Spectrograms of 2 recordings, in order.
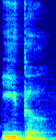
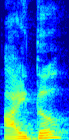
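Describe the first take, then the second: First: It is said with an American pronunciation. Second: It is said with a British pronunciation. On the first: "जो second है ये American pronunciation है" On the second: "जो first spelling है वो यू के pronunciation है"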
